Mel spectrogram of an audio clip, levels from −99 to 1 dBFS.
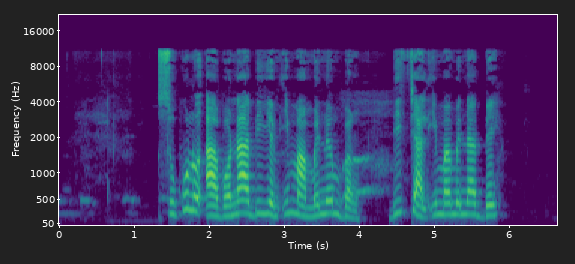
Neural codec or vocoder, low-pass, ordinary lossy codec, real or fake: none; 10.8 kHz; MP3, 96 kbps; real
